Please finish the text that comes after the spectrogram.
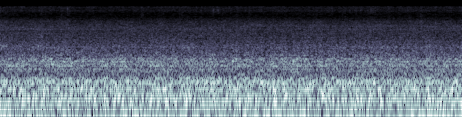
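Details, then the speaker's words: Maytag HE top-load washer, like-new, rinse spin with drain running: steady, even whoosh and hum with no thumping, banging or scraping; balanced load spinning fast, normal. "then there again, you saw that it's spinning nice and fast, balanced on the inside."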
